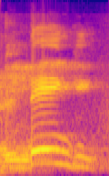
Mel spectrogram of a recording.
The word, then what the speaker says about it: dengue: When somebody is suffering from dengue, which we call dengue, but the actual pronunciation is dengue.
